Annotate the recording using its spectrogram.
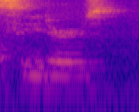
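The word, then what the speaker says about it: CDARS: banks that do it it's called Cedars how do you spell it's it's a it's an acronym and don't quote me on what the acronym stands for but it's CD ARS they call it Cedars it's a way to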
